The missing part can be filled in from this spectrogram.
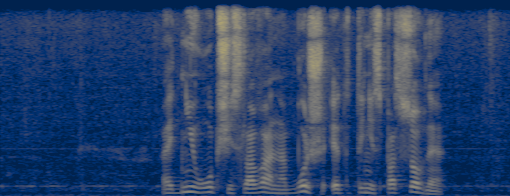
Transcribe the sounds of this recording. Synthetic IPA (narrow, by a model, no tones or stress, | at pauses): ɐd̪ʲnʲio̞pɕːɪjəslˠɐvanɐbo̞lʲʂɨʔɛt̪ə̥t̪ɨnʲɪspɐso̞bnɨjə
